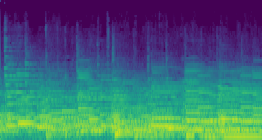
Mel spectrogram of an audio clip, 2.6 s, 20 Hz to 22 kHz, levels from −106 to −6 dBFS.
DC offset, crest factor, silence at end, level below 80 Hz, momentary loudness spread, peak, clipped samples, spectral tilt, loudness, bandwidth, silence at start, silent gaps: under 0.1%; 14 dB; 0 s; -52 dBFS; 4 LU; -8 dBFS; under 0.1%; -10.5 dB/octave; -22 LUFS; 5.2 kHz; 0 s; none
